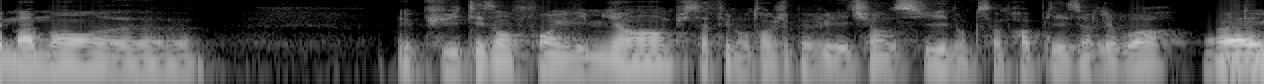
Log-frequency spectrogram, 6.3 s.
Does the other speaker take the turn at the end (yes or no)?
yes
